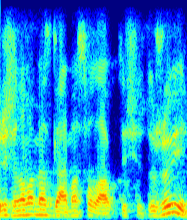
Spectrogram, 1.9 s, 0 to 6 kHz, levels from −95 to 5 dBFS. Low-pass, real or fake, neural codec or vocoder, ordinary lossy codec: 5.4 kHz; real; none; Opus, 32 kbps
